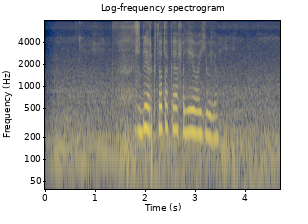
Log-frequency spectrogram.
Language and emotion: Russian, neutral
